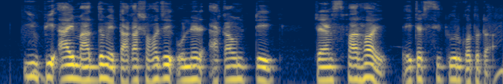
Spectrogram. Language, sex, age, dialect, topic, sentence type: Bengali, male, 36-40, Northern/Varendri, banking, question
